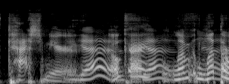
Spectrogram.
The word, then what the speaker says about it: Kashmire: I totally have not been pronouncing the H. It's Kashmire.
